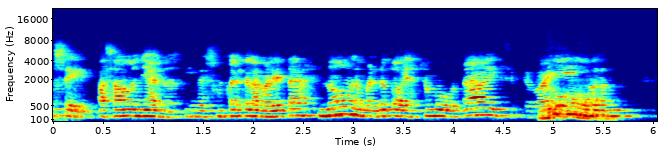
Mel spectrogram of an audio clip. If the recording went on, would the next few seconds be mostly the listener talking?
No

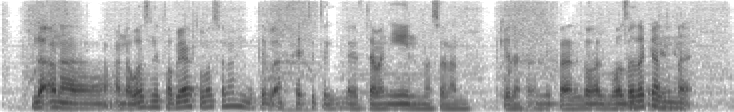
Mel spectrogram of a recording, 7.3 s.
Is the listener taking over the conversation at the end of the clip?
Yes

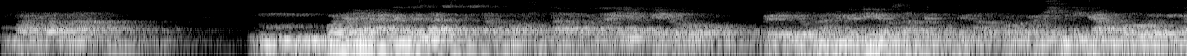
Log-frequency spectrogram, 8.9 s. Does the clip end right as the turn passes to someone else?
No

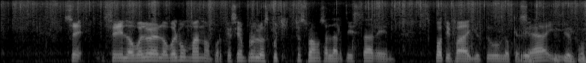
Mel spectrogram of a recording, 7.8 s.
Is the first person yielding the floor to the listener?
Yes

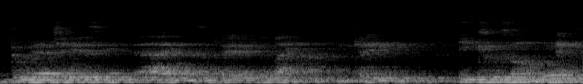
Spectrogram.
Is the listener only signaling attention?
Yes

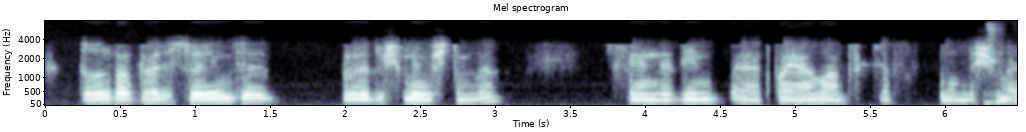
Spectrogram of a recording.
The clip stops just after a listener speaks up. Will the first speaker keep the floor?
No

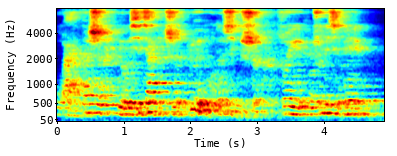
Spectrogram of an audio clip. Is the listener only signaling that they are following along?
Yes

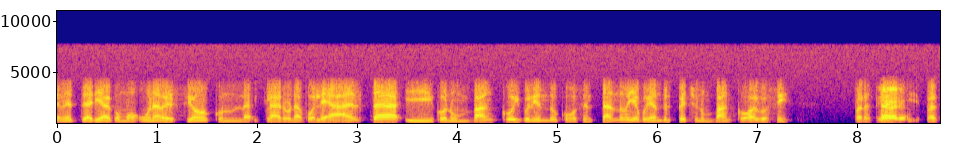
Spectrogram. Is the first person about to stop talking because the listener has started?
No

